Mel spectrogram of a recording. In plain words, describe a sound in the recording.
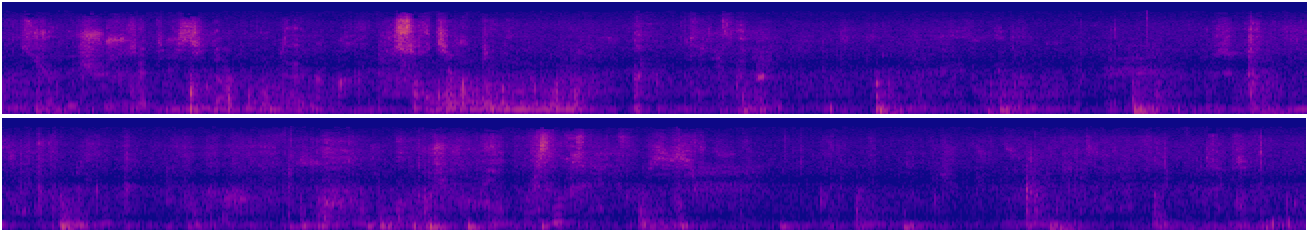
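An audience murmurs and chatters softly in a large hall.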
